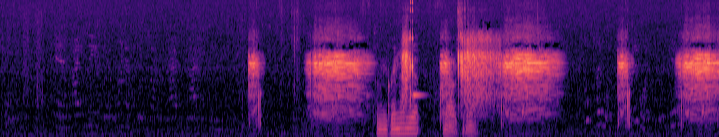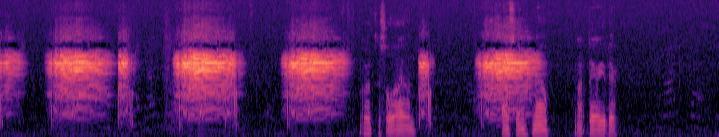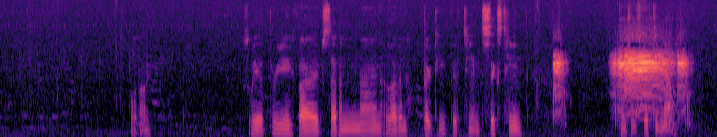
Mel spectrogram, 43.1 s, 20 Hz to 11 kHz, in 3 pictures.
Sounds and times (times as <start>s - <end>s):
Inside, small room: 0.0s - 43.1s.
